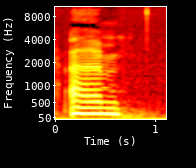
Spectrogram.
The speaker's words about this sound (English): Anyway, is that your phone or my phone? I don't know. I think it's yours. It's confusing, doesn't it? I know. Too many phones.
